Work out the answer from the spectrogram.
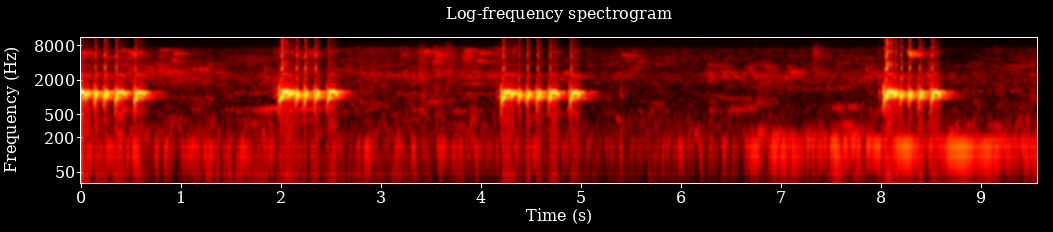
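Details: Zebra dove singing to call a rival, used as a lure: four bursts of rapid, rolling coo notes, each about half a second long, repeated roughly every two seconds over a steady low hum.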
